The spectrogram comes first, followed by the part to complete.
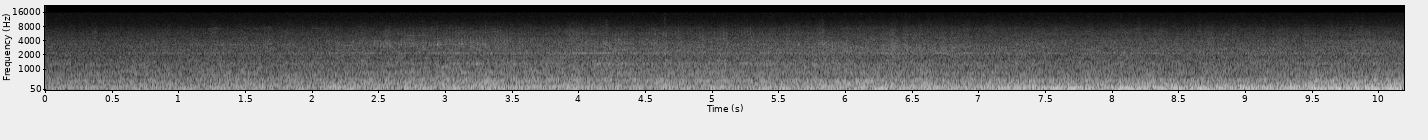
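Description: Victorian Railways T-class diesel-electric locomotive T411's engine running with a steady low rumble as it approaches slowly, growing gradually louder.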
